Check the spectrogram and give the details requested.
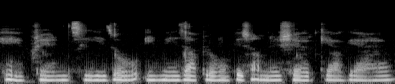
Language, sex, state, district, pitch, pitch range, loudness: Hindi, female, Bihar, Vaishali, 200 Hz, 195-205 Hz, -16 LUFS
